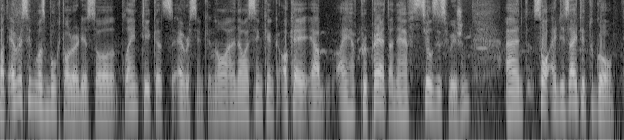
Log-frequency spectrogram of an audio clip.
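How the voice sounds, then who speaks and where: Talking at a very fast pace, a man with a Russian accent comes through a dry, close sound with no echo, over noticeable background noise. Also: medium pitch for a man, ordinary pitch variation. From Kazakhstan. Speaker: astrophotographer. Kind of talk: interview. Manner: halting, many fillers.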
